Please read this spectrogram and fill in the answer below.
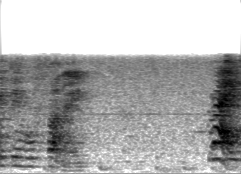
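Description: A short burst of voice in the first second, with no words a recogniser could catch, then a low steady room background.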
